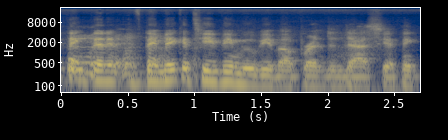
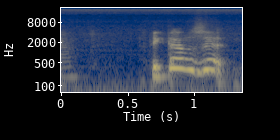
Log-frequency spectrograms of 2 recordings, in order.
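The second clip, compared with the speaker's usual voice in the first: much higher, slow airy shrug; breezy dismissal; slower than usual. Retold or imitated. Friend acting out dropping old friends, high and slow. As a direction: let it go lightly. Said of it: "and then you're like".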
